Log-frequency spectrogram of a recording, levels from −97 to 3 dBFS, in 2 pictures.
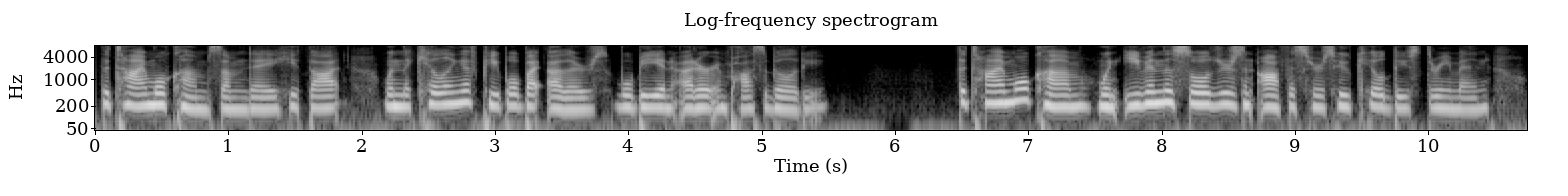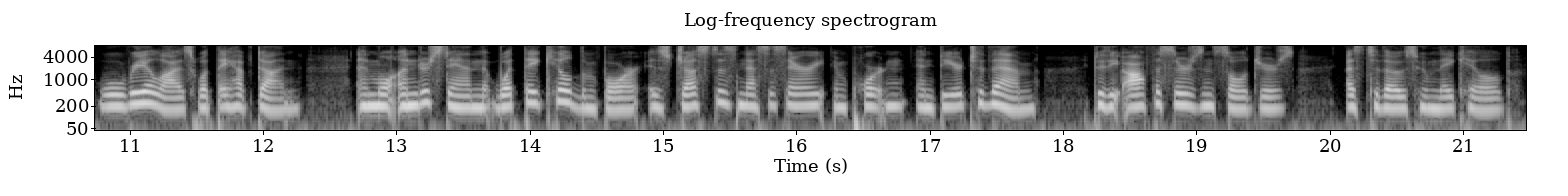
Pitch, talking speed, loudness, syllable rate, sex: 195 Hz, 190 wpm, -21 LUFS, 5.5 syllables/s, female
